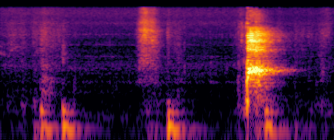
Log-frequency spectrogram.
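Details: A black Shiba Inu puppy playing indoors because it is cold outside gives one sharp, bright yap near the end, after soft low thumps and scuffles of play.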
